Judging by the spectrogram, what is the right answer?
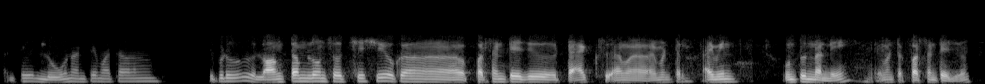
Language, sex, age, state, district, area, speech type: Telugu, male, 18-30, Telangana, Vikarabad, urban, conversation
